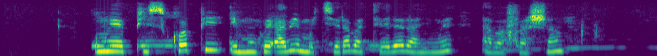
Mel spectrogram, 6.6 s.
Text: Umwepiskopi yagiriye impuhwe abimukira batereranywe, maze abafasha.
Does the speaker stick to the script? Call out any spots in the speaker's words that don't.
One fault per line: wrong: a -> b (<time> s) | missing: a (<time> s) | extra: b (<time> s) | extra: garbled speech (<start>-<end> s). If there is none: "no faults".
missing: yagiriye (2.1 s)
missing: maze (4.5 s)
